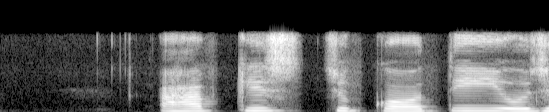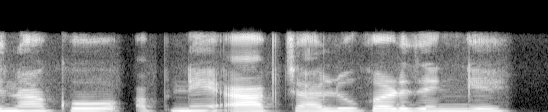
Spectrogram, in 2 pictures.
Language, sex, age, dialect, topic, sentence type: Hindi, male, 18-24, Hindustani Malvi Khadi Boli, banking, question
